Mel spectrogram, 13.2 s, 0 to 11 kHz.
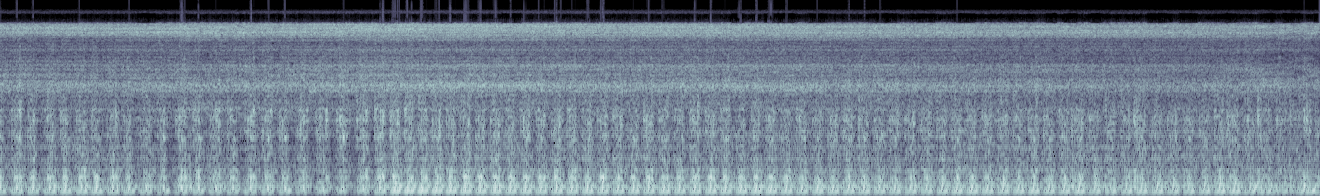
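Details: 1998 GMC Sonoma 4.3-litre V6, revived after sitting for years in swamp grass, at idle: steady, even firing pulses about three per second with no knocks or misses; running smoothly.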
